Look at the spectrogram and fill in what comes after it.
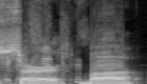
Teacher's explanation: with a stress on the first syllable and a soft C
